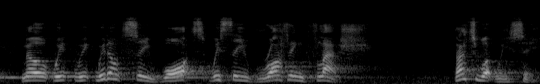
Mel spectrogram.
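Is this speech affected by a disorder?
No.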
